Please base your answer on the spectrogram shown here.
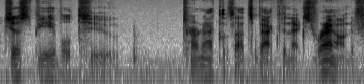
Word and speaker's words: Aclazotz: Aclazotz. Aclazotz. Aclazotz. There's a Z in there. It's right there. Aclazotz. Yeah, you say it the way it looks like.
